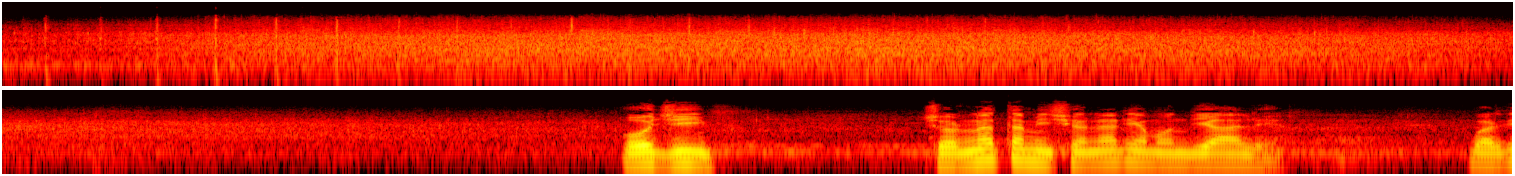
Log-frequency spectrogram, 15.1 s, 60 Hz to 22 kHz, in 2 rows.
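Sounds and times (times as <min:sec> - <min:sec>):
large crowd applauding: 0:00.0 - 0:09.6
speech: 0:10.6 - 0:11.3, 0:12.2 - 0:14.0, 0:14.9 - 0:15.0.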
